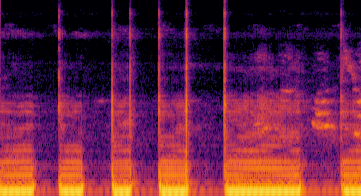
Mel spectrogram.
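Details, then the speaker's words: Intex home theater with one speaker very low: touching the amplifier input gives deep mains hum bursts about once a second on both channels, showing the amplifier path is fine; the card may not be outputting audio signal. "दोस्तों यह इसका मतलब यह हुआ कि humming आने का मतलब कि हमारा जितना भी यहां से प्रोसेस है सब कुछ सही है"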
